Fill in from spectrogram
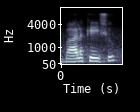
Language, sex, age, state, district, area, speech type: Sanskrit, female, 60+, Andhra Pradesh, Chittoor, urban, spontaneous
